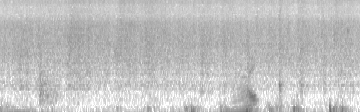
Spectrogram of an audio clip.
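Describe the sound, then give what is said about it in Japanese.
A steady, dense sizzle of food frying in a pan fills the whole recording, with brief snatches of a voice talking faintly underneath the crackle. “ジュージューうるさくてすいません”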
